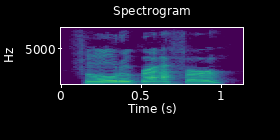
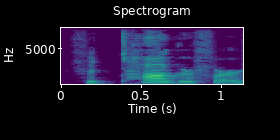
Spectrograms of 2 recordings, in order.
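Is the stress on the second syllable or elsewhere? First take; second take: elsewhere; second syllable. First: The stress is not on the second syllable. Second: The stress is on the second syllable. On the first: The speaker calls it wrong. "we don't want that one" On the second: The speaker calls it right. "second syllable stress"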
